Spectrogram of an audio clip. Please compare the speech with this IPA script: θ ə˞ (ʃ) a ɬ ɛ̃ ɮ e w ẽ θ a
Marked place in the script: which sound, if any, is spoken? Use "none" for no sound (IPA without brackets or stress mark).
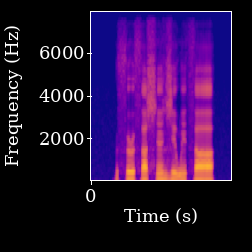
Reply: θ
